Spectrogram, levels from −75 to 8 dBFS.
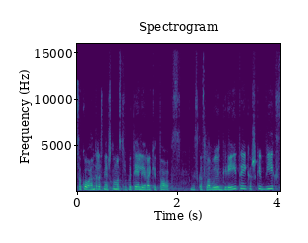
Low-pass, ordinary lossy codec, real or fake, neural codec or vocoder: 14.4 kHz; Opus, 24 kbps; fake; vocoder, 44.1 kHz, 128 mel bands every 256 samples, BigVGAN v2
